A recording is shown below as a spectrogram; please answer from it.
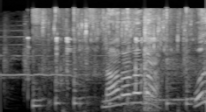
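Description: A man speaking loudly and animatedly from about a second in, preceded by a brief hissing noise; a held background music tone ends in the first second.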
